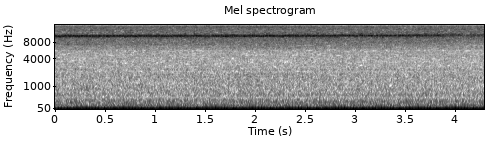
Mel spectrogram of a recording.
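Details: Tata BS6 diesel after an accelerator pedal replacement for fault code 1242, pedal reading correctly: deep, steady idle with an even beat and no knocks, misses or hunting; normal idle.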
